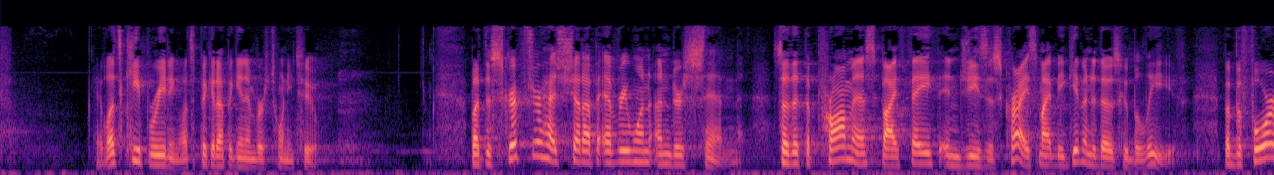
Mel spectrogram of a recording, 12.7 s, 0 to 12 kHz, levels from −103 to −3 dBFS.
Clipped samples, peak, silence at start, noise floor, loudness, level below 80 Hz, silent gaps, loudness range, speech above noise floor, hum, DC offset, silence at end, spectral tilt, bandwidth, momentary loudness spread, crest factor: under 0.1%; -12 dBFS; 0 s; -70 dBFS; -32 LUFS; -78 dBFS; none; 5 LU; 38 dB; none; under 0.1%; 0 s; -4.5 dB/octave; 7.8 kHz; 11 LU; 20 dB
